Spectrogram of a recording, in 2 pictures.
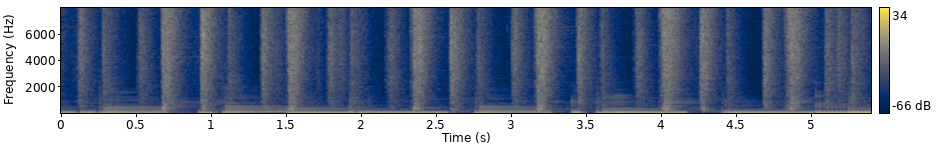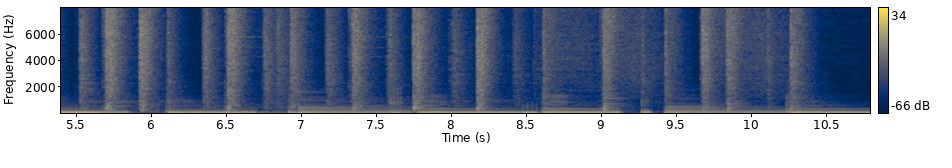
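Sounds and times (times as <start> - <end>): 
ragtime accompaniment alone: 0.0 - 10.7.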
